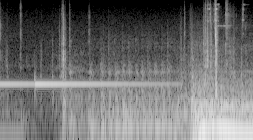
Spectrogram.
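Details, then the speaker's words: Buick LeSabre after fuel pump replacement (no fuel came from the feed line before): chime, brief crank, engine catches and settles into a steady low idle; starts fine, no fuel leaking. "boom she's a runner how do you like that nice we're not even spraying fuel everywhere sweet"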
